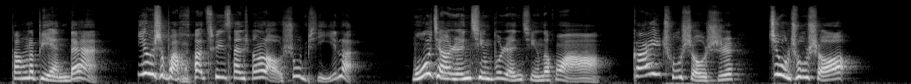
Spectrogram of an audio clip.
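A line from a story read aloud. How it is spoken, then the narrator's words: Laughing. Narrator (Chinese): 李宝莉也笑说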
